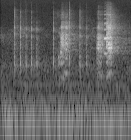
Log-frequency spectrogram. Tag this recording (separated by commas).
Animal, Bird, Wild animals, bird song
